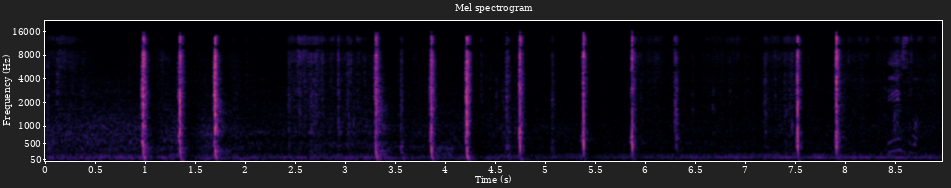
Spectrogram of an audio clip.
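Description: Balloons pop with sharp bangs.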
